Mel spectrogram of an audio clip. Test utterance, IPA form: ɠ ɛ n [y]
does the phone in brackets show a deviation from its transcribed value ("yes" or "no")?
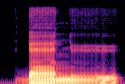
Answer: no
